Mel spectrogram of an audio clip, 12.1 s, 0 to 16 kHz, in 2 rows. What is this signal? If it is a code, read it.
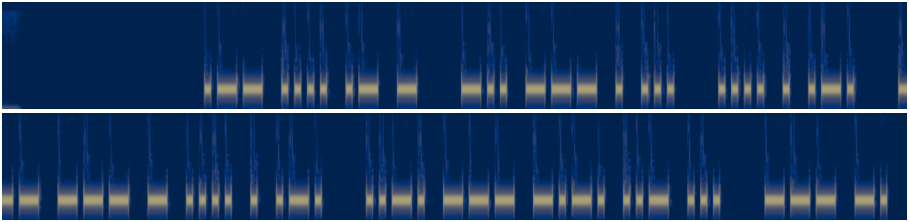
Morse code, heard as a keyed tone, about 28 wpm, 700 Hz. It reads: WHAT DOES HER MOTHER FOCUS ON
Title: Sentences from Top 1000 Words - Review Part 4 - 28wpm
